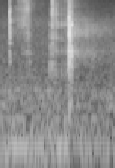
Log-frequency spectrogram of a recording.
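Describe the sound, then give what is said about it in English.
A beer can cracked open: a few quick metallic clicks of the tab, then a sharp pop with a short fizzy hiss trailing off. No voices. “Listen to this sound.”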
